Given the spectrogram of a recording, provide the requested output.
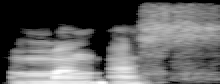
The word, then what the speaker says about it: Among Us: Among Us ku apa sapa Among Us? Azara. Among Us. Itu bacanya Emang As.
